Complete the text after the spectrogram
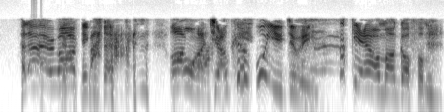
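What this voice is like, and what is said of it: Deliberately bad put-on Cockney accent. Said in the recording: “the bad Cockney accent”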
